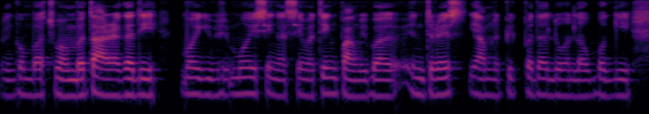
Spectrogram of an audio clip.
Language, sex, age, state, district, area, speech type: Manipuri, male, 18-30, Manipur, Bishnupur, rural, spontaneous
